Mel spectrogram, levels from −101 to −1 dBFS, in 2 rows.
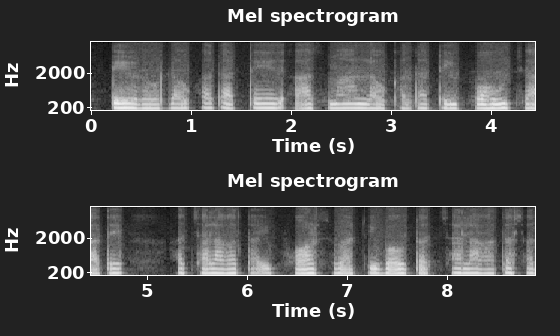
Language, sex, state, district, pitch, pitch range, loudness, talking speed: Bhojpuri, male, Uttar Pradesh, Deoria, 185 Hz, 180-195 Hz, -19 LUFS, 115 wpm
